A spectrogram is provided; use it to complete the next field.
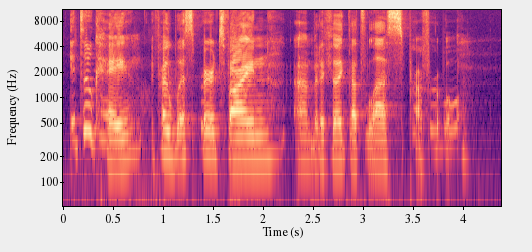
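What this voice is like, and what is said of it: Squeaky, partly lost voice. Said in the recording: “A little bit squeaky. My voice is just a little bit gone.”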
